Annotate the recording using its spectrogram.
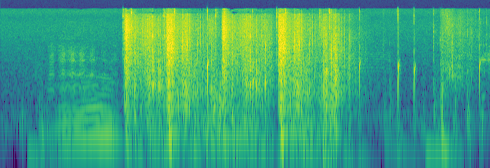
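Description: A hoe crunches as it tills dirt.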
